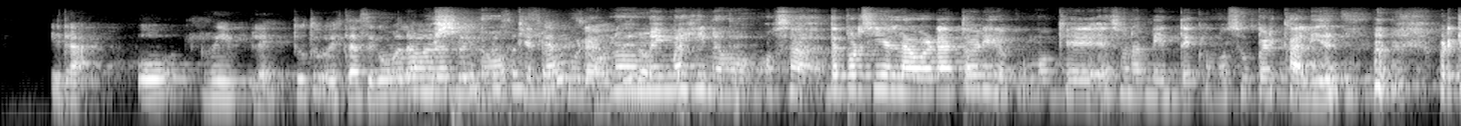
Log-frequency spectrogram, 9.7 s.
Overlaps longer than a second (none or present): present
